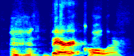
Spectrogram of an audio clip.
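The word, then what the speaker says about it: Berrett-Koehler: which will be released by, how do you pronounce that? Barrett Collier? Barrett Kohler.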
